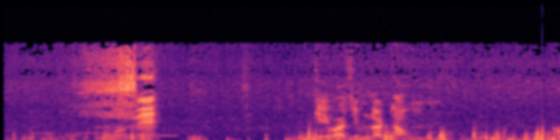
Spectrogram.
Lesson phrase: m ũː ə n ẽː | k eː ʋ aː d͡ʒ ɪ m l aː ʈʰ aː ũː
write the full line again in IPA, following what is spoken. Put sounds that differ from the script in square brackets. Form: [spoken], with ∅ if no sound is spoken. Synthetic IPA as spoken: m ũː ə [m] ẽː | k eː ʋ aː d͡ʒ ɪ m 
